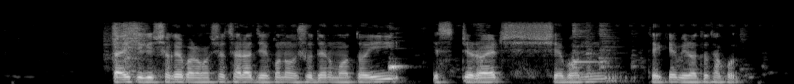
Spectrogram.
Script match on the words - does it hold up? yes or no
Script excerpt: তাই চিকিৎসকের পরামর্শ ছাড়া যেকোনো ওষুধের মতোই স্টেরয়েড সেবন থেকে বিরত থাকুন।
yes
